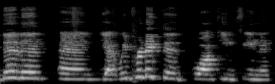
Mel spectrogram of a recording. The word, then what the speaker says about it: Joaquin: Did I say that right? – Yes, it's Joaquin Phoenix.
